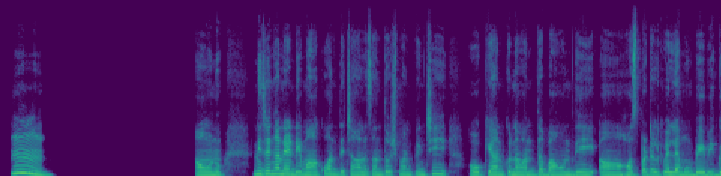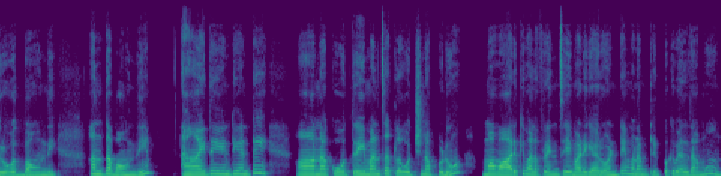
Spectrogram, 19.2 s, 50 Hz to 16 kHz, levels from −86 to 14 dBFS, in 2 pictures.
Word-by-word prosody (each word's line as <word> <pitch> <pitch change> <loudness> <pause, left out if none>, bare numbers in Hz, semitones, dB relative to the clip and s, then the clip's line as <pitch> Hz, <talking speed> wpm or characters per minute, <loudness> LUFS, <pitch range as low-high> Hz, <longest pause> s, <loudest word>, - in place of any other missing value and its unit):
హ్మ్. 325 - +4 2.0
అవును. 220 -1 +2 0.5
నిజంగానే 275 -1 +3
అండి. 235 +1 0
మాకు 210 +3 -2
అంతే. 240 +1 -3
చాలా 220 +1 -1
సంతోషమనిపించి, 230 +1 -4 0.5
ఓకే 215 +3 -2
అనుకున్నాం. 225 0 -1
అంతా 205 +3 -2
బావుంది. 215 +2 -1 0.3
ఆహ్, 195 0 0
హాస్పిటల్‌కి 215 +3 -2
వెళ్ళాము. 215 -1 +2
బేబీ 205 +2 +1
గ్రోత్ 205 0 +1
బావుంది. 215 0 0 0.5
అంతా 270 +1 +4
బావుంది. 190 +2 +1 0.6
ఆహ్, 240 0 +4
అయితే 250 +3 -1
ఏంటి 265 +1 -1
అంటే, 270 +8 -1 0.6
ఆహ్, 245 0 +5
నాకూ 245 +1 +1 0.2
3 255 0 +3
మంత్సట్లా 260 0 0
ఒచ్చినప్పుడు, 215 -1 -2 0.5
మా 250 - +7
వారికి 240 +5 +5
వాళ్ళ 240 -1 +1
ఫ్రెండ్సేమడిగారు 225 -4 0
అంటే, 190 +8 -2
మనం 245 -2 -1
ట్రిప్పుకి 255 +4 -5
వెళ్దాము 220 +5 -2
230 Hz, 115 wpm, -22 LUFS, 210-250 Hz, 2.0 s, మా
